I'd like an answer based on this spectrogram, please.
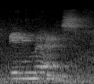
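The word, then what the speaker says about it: Hermès: So this one is held by...In French, it's pronounced Aimes. So Aimes is nowadays a very famous brand for luxury stuff, for bags.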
